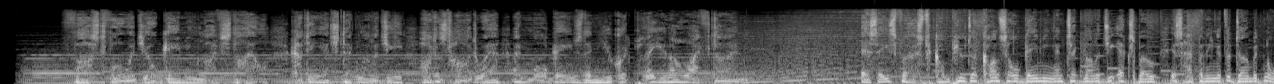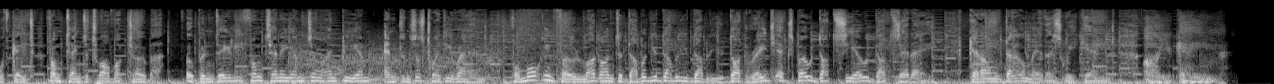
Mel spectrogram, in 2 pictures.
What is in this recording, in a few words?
rAdio Advert; Highveld; rAge expo 2003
